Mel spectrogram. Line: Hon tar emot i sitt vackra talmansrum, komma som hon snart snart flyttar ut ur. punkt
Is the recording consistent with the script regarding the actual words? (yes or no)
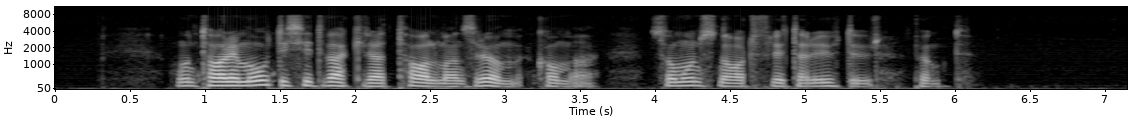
no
